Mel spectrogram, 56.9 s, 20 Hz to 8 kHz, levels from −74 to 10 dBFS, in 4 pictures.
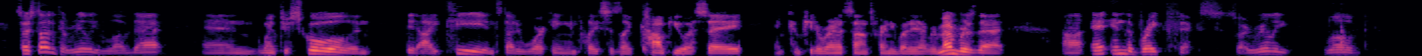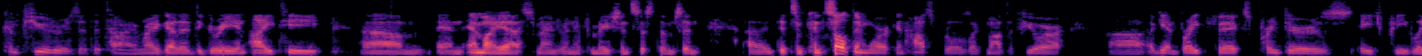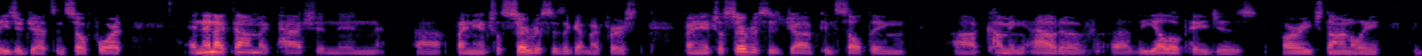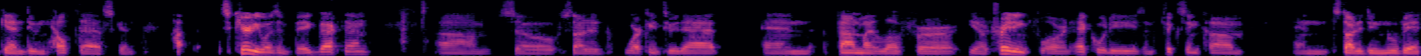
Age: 30-49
